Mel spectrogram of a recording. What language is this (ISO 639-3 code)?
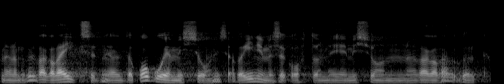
est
